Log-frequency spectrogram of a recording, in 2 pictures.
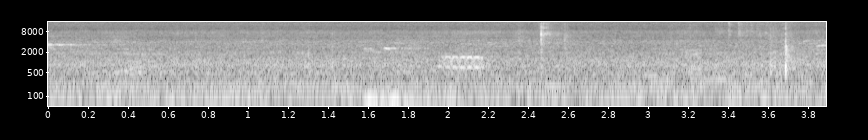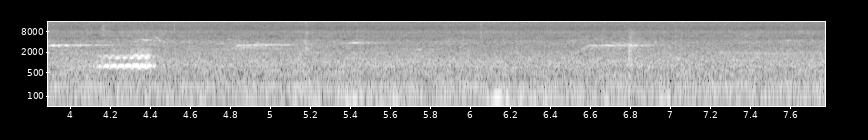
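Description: Sparse morning birdsong: scattered short, high chirps, with two brief, lower calls about two seconds in and about four seconds in, the second the loudest.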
